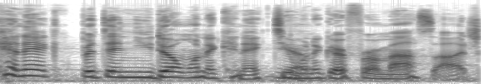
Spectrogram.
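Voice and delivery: normal talking voice

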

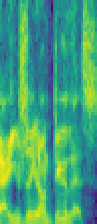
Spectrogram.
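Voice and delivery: normal talking voice

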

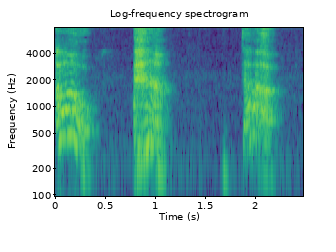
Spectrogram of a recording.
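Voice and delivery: high, loud mock duh of sudden obvious realization.

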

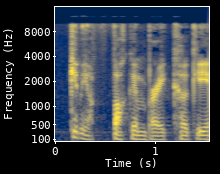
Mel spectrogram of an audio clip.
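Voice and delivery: normal talking voice

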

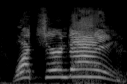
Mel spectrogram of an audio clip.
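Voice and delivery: very high, yelled screaming. Retelling an official screaming at a scared seventeen-year-old: imitating someone screaming. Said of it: "he's screaming at me".

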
